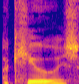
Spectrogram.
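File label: "accuse", English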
